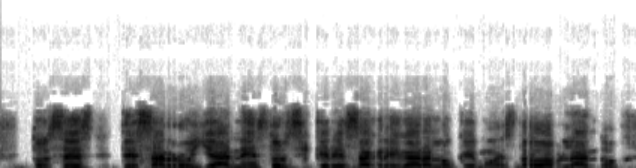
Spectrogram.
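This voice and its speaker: A man's voice: fairly high pitch, bright, forceful tone, slight background noise. A man hosting a talk show, asking long rambling questions that pile up topics. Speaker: show host. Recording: slightly dull lo-fi sound.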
